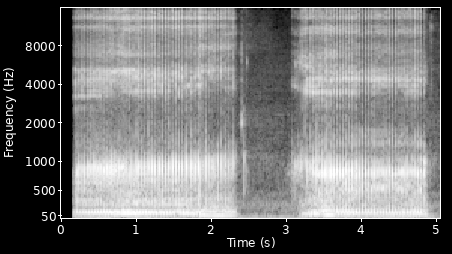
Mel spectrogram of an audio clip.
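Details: Sleeping cat snoring: a loud, coarse rumbling snore in long bursts with a brief quiet pause between breaths.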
